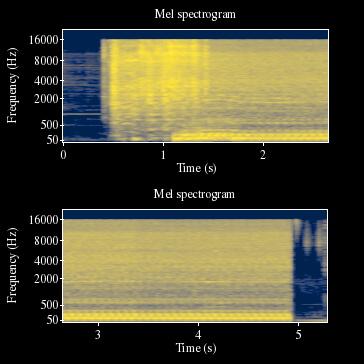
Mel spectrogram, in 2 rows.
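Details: Factory Five 818 after a fuel pump wiring repair with crimp-style connectors: a brief crank, then the engine catches quickly into a steady, even idle.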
